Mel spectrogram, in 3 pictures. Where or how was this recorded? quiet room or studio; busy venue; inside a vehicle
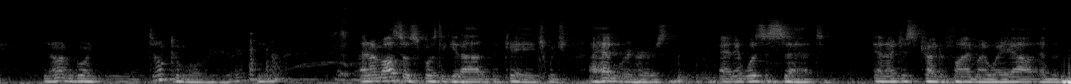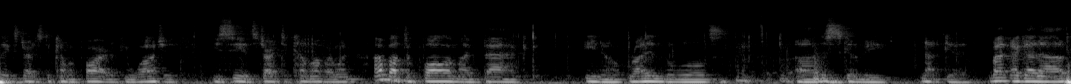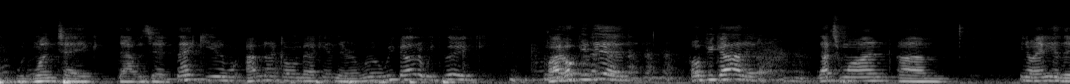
busy venue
